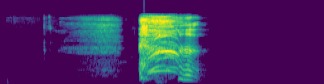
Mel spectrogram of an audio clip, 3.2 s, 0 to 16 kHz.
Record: cough_length: 3.2 s
cough_amplitude: 32767
cough_signal_mean_std_ratio: 0.36
survey_phase: beta (2021-08-13 to 2022-03-07)
age: 45-64
gender: Female
wearing_mask: 'No'
symptom_none: true
smoker_status: Never smoked
respiratory_condition_asthma: false
respiratory_condition_other: false
recruitment_source: REACT
submission_delay: 3 days
covid_test_result: Negative
covid_test_method: RT-qPCR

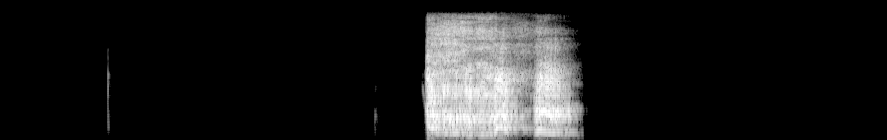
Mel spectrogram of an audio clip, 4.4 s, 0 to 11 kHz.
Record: cough_length: 4.4 s
cough_amplitude: 29223
cough_signal_mean_std_ratio: 0.3
survey_phase: beta (2021-08-13 to 2022-03-07)
age: 65+
gender: Male
wearing_mask: 'No'
symptom_none: true
smoker_status: Ex-smoker
respiratory_condition_asthma: false
respiratory_condition_other: false
recruitment_source: REACT
submission_delay: 2 days
covid_test_result: Negative
covid_test_method: RT-qPCR
influenza_a_test_result: Negative
influenza_b_test_result: Negative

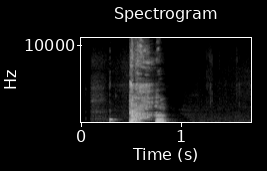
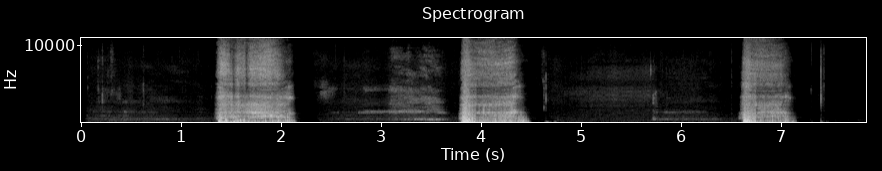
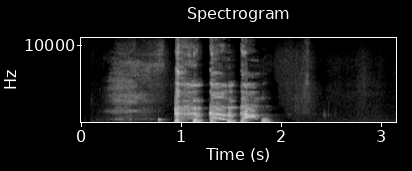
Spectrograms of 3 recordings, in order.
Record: cough_length: 1.7 s
cough_amplitude: 32768
cough_signal_mean_std_ratio: 0.32
exhalation_length: 7.9 s
exhalation_amplitude: 32768
exhalation_signal_mean_std_ratio: 0.34
three_cough_length: 3.2 s
three_cough_amplitude: 32768
three_cough_signal_mean_std_ratio: 0.39
survey_phase: beta (2021-08-13 to 2022-03-07)
age: 18-44
gender: Male
wearing_mask: 'No'
symptom_cough_any: true
symptom_sore_throat: true
symptom_headache: true
symptom_onset: 4 days
smoker_status: Current smoker (1 to 10 cigarettes per day)
respiratory_condition_asthma: false
respiratory_condition_other: false
recruitment_source: Test and Trace
submission_delay: 1 day
covid_test_result: Positive
covid_test_method: RT-qPCR
covid_ct_value: 27.9
covid_ct_gene: N gene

